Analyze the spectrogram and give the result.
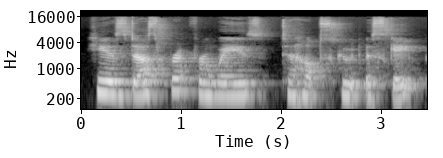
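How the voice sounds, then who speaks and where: This fairly high-voiced woman keeps her intonation fairly even while reading test questions the way a teacher would. She goes very slowly and deliberately, and the echoey room adds clear reverberation.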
